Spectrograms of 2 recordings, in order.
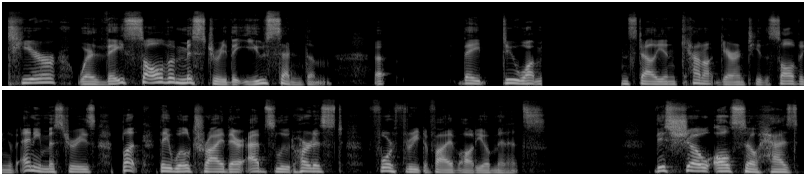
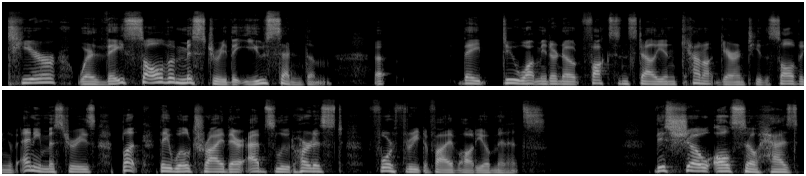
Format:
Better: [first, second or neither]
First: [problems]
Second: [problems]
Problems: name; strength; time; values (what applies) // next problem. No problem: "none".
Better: second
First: audio cutting out; at 5.5 s for 1 s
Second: none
